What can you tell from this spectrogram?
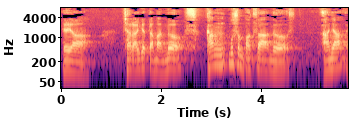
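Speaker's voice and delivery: low, slow fatherly God; God's inner voice. Retold or imitated. God questioning the complaining preacher, low and slow. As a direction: question him like a patient father. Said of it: "갑자기 제 속에서요".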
